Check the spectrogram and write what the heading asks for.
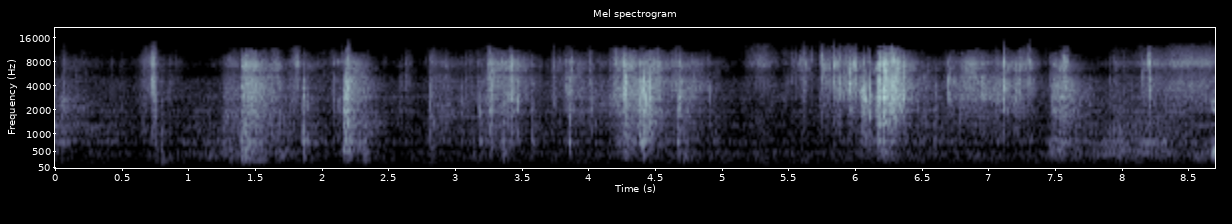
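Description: Paper Bible pages being leafed through and rustling in irregular short bursts, the loudest a little after six seconds in.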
